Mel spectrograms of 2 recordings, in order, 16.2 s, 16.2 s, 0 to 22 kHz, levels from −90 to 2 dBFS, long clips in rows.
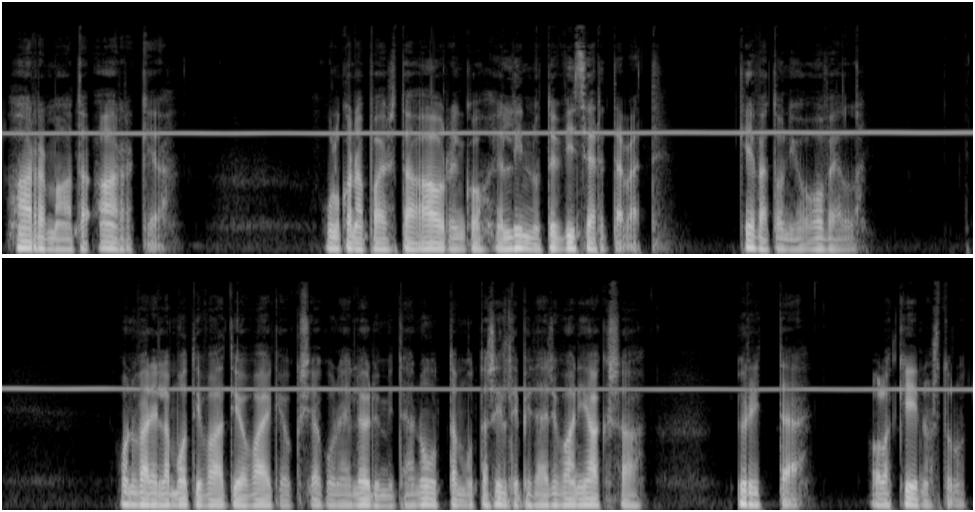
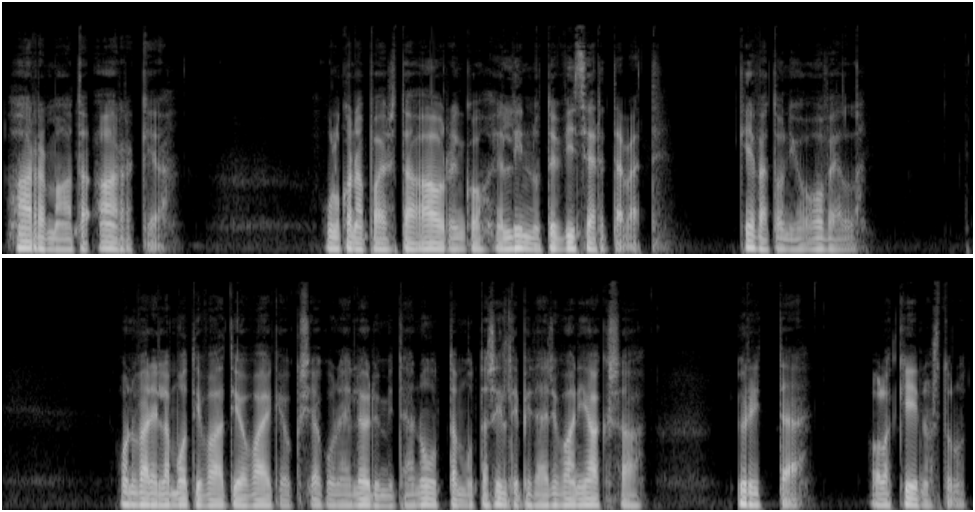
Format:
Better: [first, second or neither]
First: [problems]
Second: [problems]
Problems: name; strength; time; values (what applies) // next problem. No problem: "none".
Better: second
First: high-pitched whine; noticeable; throughout; 2.5 kHz, 15 dB below the speech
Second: none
